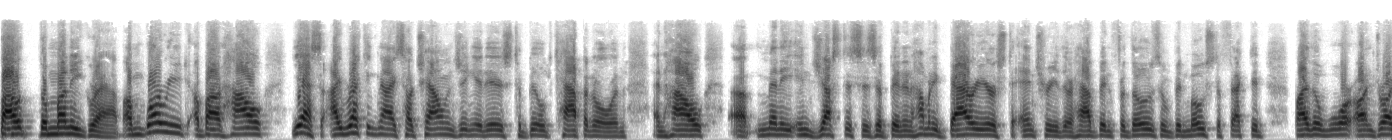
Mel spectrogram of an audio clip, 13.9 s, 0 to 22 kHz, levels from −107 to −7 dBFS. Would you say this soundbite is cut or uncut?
uncut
